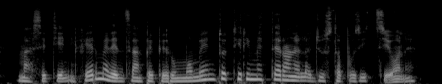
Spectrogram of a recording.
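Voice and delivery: ordinary talk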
